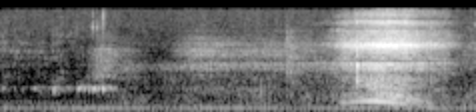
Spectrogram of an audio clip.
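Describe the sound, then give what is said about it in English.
A single sharp, airy sniff inhaled from a bottle, a brief breathy rush near the end of an otherwise quiet stretch with a low steady hum underneath. “Did he sniff her? Oh my god, it smells terrible.”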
